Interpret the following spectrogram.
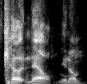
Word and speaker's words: Quesnel: I was trying to hit the Q, but no Q needed. It's Quesnel.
